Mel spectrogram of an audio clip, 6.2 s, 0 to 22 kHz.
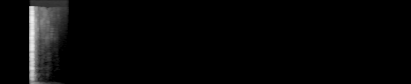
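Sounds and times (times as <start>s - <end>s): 
arrow into body, short and quick: 0.5s - 0.8s.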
